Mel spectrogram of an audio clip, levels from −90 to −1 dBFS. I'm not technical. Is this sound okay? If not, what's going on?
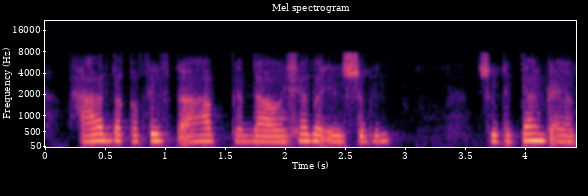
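No. The speech sounds noticeably rough and hoarse from start to finish, with a grainy edge. This is Speex codec damage: an older voice-chat compressor squeezed the audio into very little data, dropping fine vocal detail and everything above about 7.7 kHz.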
